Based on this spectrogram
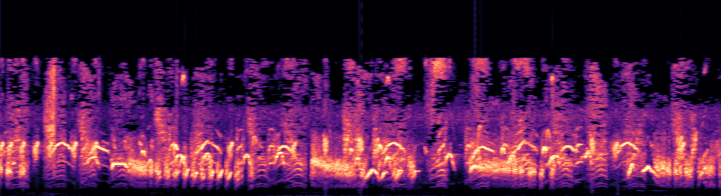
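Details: Common iora (cipoh) trapping lure: rapid strings of ticking chirps and arched whistles crowd together, with several brief dips in loudness between energetic bursts.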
